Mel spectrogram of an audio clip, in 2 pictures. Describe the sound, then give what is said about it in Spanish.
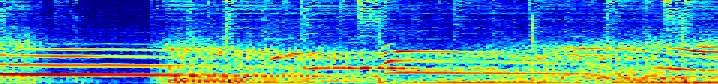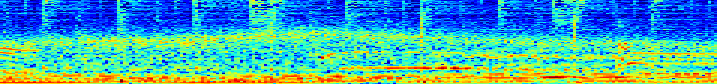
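Several long, sliding wolf howls overlap in a loud chorus, rising and falling in pitch over a steady low rumble, with no talking. “Más lobo.”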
